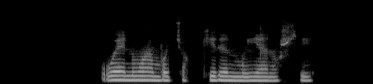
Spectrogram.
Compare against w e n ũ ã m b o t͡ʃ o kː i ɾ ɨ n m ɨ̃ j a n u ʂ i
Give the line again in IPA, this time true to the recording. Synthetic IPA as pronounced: w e n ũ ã m b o t͡ʃ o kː i ɾ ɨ n m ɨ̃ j a n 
